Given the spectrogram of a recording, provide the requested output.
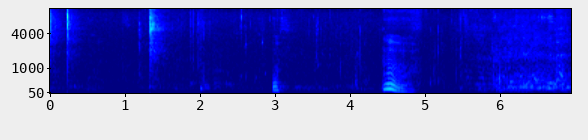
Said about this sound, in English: I'll take the opportunity to drink some water.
